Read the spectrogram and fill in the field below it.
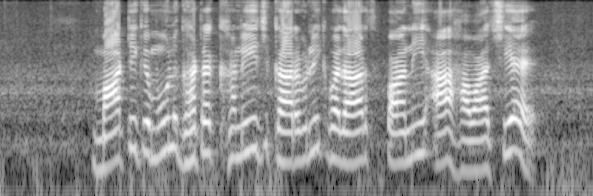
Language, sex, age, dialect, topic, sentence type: Maithili, male, 31-35, Eastern / Thethi, agriculture, statement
